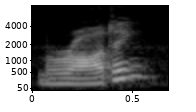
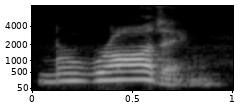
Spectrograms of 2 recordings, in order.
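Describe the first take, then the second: First: Puzzled question. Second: Thoughtful repeat. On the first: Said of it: "Sirius blinked at him". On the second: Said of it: "Sirius repeated thoughtfully". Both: A narrator's reading.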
